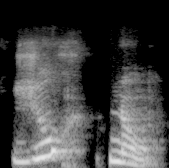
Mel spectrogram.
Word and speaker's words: journaux: The pronunciation of O and U is U, and A, U, and with X also the pronunciation is O. So this is journaux.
